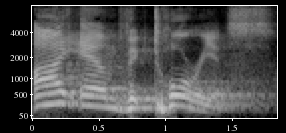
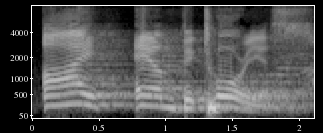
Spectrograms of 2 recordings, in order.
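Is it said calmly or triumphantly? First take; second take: calmly; triumphantly. First: It is said calmly, with ordinary energy. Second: It is said triumphantly, with high energy.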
